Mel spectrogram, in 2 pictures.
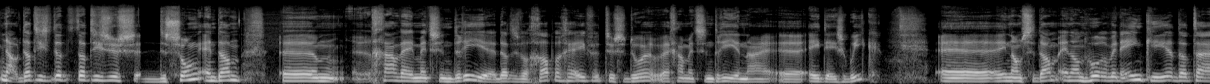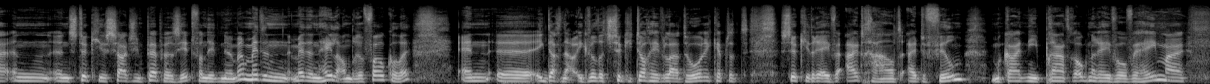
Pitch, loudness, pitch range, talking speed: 155 Hz, -20 LUFS, 145-180 Hz, 230 wpm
